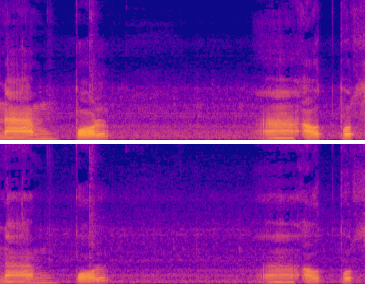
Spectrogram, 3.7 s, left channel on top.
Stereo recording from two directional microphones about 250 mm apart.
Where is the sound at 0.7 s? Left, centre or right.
Left.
